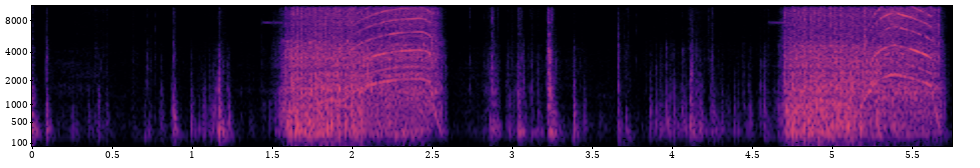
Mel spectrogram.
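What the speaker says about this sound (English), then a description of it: "this is a lot faster with a drill" A power drill whirs in two loud bursts of about a second each, driving screws while replacing the shift indicator on a 1990 Pontiac Bonneville, separated by quiet clicks and handling noises.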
